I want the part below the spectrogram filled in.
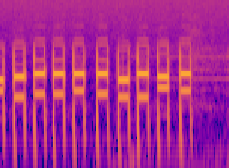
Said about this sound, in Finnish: Mulla on täällä yksi puhelinnumero ja en tiedä vastaako tai ei, mutta tempastaas tästä nyt saman tien soitto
